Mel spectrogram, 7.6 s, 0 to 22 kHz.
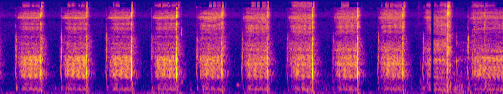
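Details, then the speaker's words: Steady rhythmic whirring pulses, about 88 a minute, each ending in a click, from a Bellababy wearable breast pump running in massage mode, demonstrated with a balloon to show suction, not on a person. "so i'm trying to put a balloon here to see so you can easily see the suction so this is the massage mode"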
